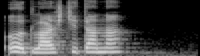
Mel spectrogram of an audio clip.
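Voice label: "ӧтлааститана", Komi, female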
